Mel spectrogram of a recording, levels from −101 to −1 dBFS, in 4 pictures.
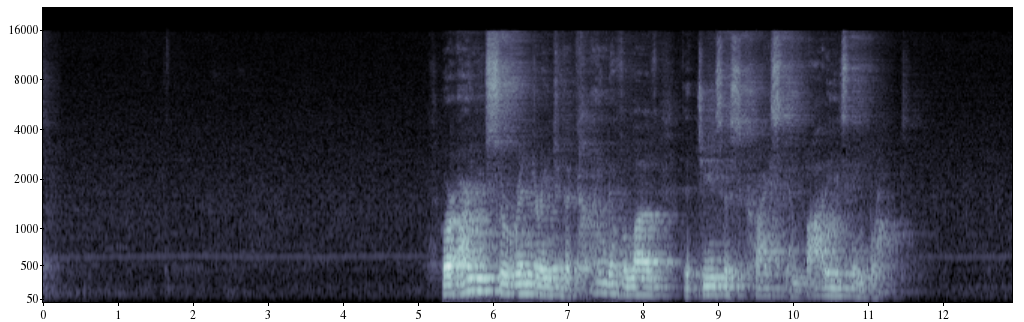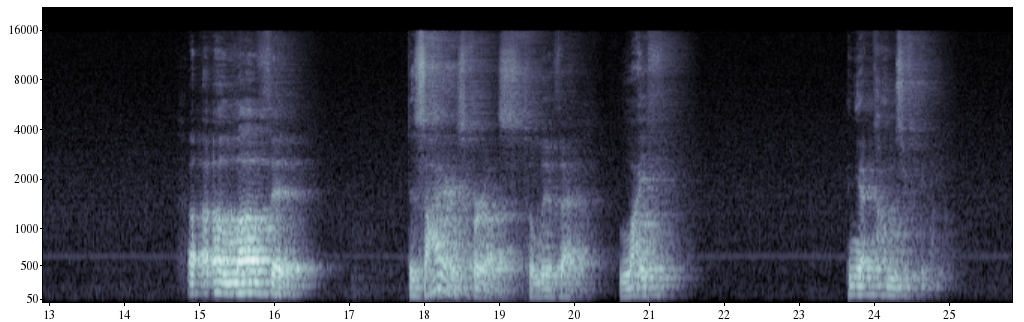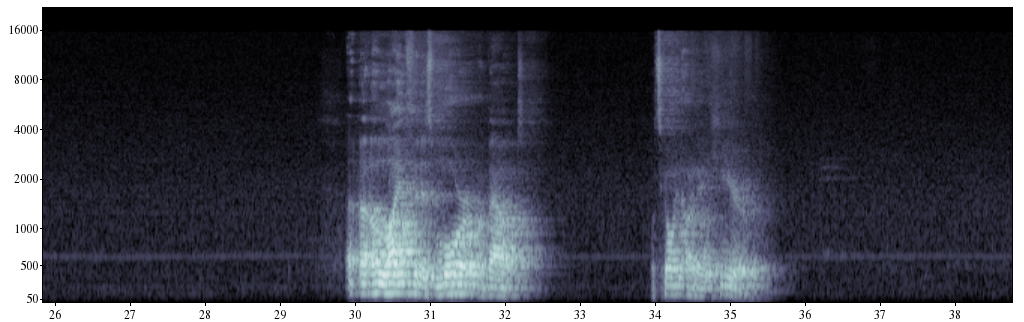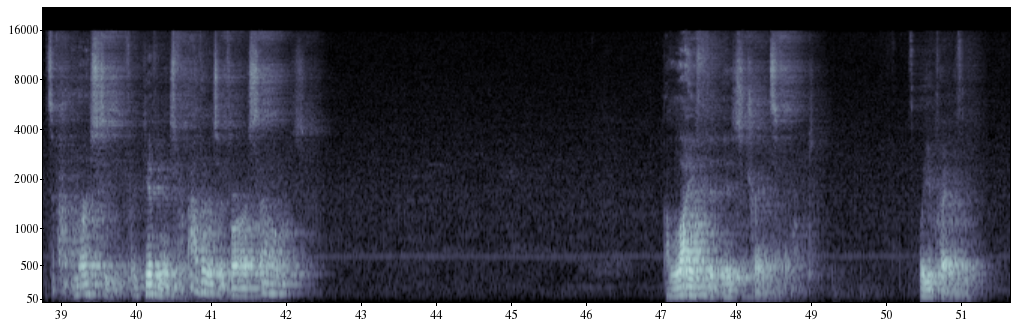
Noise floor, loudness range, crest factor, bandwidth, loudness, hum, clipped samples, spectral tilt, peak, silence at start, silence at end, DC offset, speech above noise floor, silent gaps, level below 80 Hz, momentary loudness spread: -70 dBFS; 17 LU; 26 dB; 16 kHz; -23 LUFS; none; under 0.1%; -5.5 dB/octave; 0 dBFS; 5.3 s; 0.5 s; under 0.1%; 47 dB; none; -72 dBFS; 22 LU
